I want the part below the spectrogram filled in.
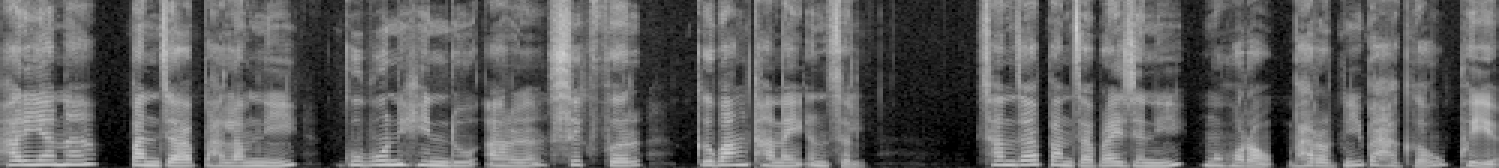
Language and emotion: Bodo, neutral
